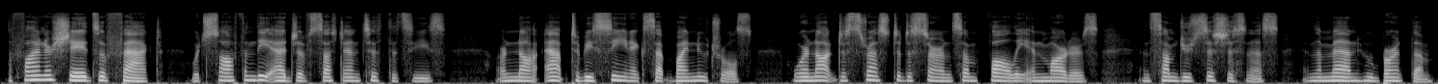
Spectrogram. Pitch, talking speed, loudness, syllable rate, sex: 165 Hz, 165 wpm, -19 LUFS, 4.8 syllables/s, female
